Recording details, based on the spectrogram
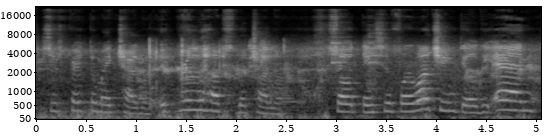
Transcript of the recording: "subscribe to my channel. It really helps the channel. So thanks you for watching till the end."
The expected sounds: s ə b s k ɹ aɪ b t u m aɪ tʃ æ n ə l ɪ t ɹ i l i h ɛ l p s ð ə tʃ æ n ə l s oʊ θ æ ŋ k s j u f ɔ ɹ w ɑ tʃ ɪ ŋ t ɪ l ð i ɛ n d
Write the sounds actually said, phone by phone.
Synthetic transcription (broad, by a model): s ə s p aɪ t u m aɪ tʃ æ n ə l ɪ t ɹ i l i h ɛ l p s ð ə tʃ æ n ə l s oʊ t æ ŋ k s j u f ɔ ɹ w ɑ tʃ ɪ ŋ t ɪ l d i ɛ n d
